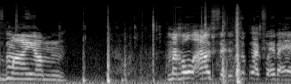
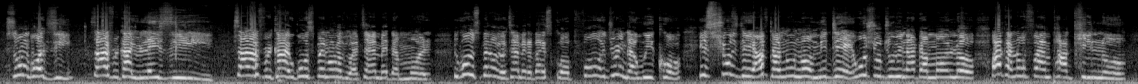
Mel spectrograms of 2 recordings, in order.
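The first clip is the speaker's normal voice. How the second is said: raised, loud, fed-up scolding; high exasperated rant; 6 semitones higher, 4 dB louder than usual. Real, not acted. Driver ranting at crowded mall, high and exasperated. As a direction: scold the whole country in frustration.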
